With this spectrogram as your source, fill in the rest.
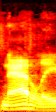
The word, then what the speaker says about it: Nathalie: Natalie? Probably how you say it. It's Natalie, but I want to say the TH.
